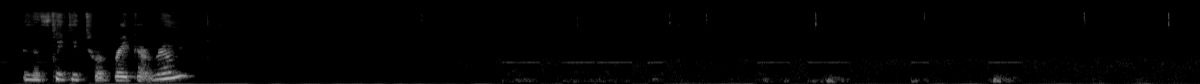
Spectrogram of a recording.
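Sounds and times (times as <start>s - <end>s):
computer mouse clicks: 2.0s - 2.3s, 4.2s - 4.4s, 5.1s - 8.5s, 10.8s - 11.0s, 11.6s - 11.9s.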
